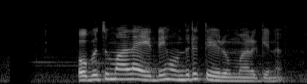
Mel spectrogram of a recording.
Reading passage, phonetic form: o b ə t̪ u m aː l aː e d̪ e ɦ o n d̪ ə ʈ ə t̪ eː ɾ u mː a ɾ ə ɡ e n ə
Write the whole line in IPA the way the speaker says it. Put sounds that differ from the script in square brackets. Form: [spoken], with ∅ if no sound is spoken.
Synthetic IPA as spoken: o b ə t̪ u m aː l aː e d̪ e ɦ o n d̪ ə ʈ ə t̪ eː ɾ u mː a ɾ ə ɡ e n ə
